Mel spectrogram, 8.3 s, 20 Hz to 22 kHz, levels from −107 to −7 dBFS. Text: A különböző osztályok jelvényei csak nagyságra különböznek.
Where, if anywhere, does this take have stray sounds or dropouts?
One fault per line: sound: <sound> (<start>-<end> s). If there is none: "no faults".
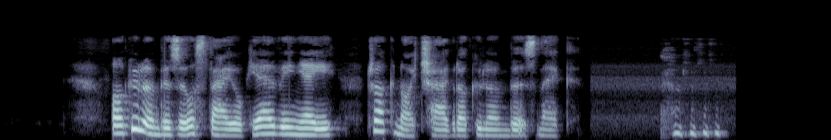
sound: laugh (6.6-7.3 s)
